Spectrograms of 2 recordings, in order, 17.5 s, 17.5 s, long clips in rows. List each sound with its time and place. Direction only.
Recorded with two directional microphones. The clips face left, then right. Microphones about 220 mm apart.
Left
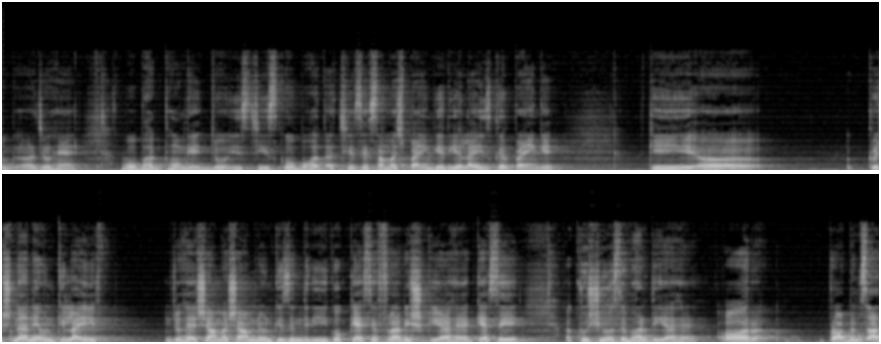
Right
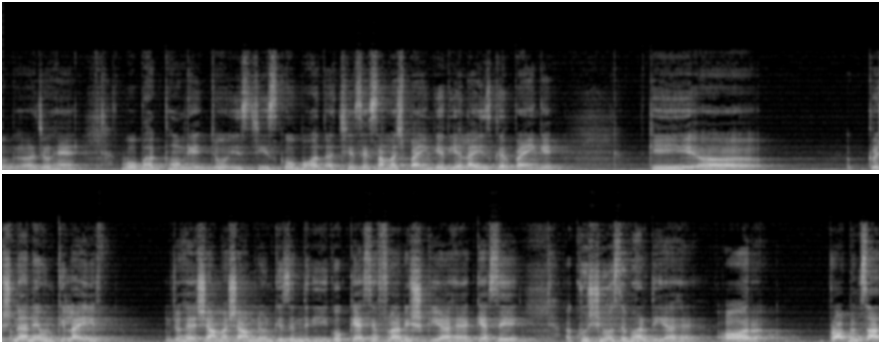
0.1 s a woman's voice: 35° left (ahead or behind)
6.5 s a woman's voice: 35° left (ahead or behind)
8.6 s a woman's voice: 35° left (ahead or behind)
